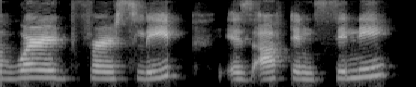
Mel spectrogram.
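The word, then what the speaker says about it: sinik: words and the word for sleep is often sydney s i n i k and any any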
